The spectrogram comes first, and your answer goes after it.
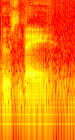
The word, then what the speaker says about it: Boothbay: Boothsbay. Boothbay. Booth Bay, no S, Oh, my mistake. no S. Boothbay.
